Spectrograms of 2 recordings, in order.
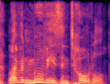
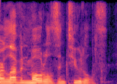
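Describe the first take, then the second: First: Said in the usual way. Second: "modals and toodles" with matching oodle endings; playful mispronunciation. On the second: Shown as a demonstration. Joking about own slip to co-host, "modals and toodles" rhymed. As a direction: garble it as "modals and toodles", vowels swapped for fun. Playfully repeats the garbled words.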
